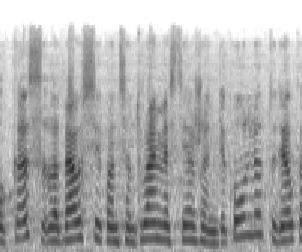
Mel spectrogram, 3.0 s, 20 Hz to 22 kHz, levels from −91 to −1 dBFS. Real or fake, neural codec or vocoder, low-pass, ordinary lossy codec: fake; vocoder, 44.1 kHz, 128 mel bands, Pupu-Vocoder; 14.4 kHz; MP3, 96 kbps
